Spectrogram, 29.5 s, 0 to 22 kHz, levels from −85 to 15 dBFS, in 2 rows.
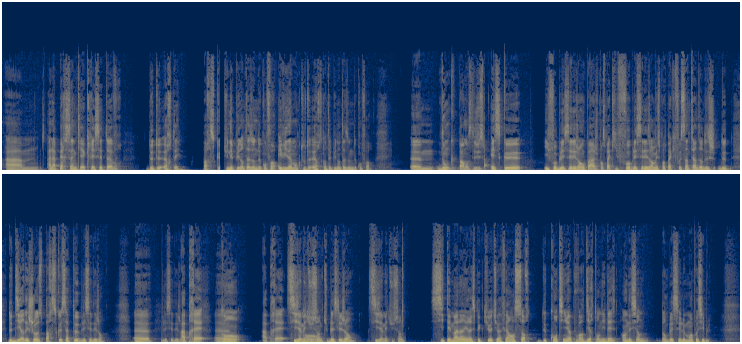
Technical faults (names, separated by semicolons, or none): damaged data in a compressed stream; doubled audio track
